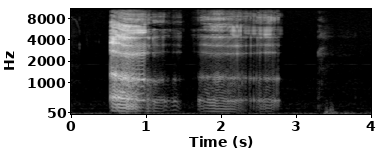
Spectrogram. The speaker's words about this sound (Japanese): やばい、音割れしたかも。音割れするぐらいのゲップはやばいね。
